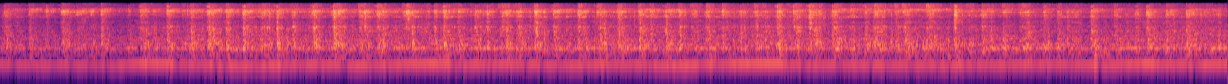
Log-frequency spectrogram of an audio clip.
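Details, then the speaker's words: New Breville Grind and Brew coffee maker grinding beans: steady low motor hum with a gritty crunching layer, even and not very loud; normal burr grinder operation. "so it's not super loud [Music] but it's definitely grinding the coffee"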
